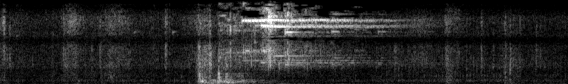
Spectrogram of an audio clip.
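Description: A chest opens with a bright chime.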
